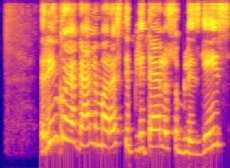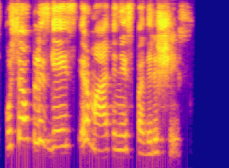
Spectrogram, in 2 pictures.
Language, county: Lithuanian, Šiauliai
